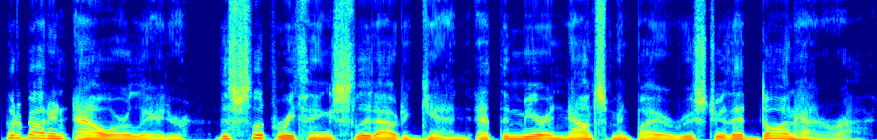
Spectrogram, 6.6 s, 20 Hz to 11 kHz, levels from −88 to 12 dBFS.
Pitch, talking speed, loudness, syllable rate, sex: 135 Hz, 200 wpm, -16 LUFS, 5.5 syllables/s, male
